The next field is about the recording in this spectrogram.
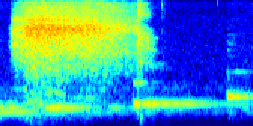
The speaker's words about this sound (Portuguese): Mas o ursinho suspira. Suspira pouco depois. Inspira bem fundo.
